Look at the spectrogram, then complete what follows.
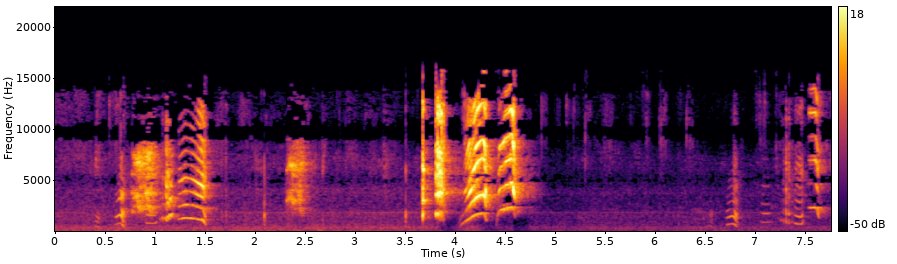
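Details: Indian ringneck parakeet around lunch time gives scattered squawks and chirps: some early sweeping notes, then a loud cluster of harsh downward-curving squawks near the middle, and a few thin chirps toward the end, indoors.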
